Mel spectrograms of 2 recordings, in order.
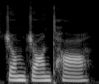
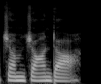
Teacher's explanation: the hyut in the double consonant botchim neun hyut influences the following consonant digut, causing the consonant digut to undergo aspiration and sound like tiut to sound.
